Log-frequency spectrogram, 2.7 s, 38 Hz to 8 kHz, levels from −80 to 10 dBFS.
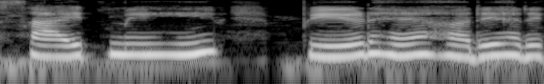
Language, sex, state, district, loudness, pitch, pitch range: Hindi, female, Uttar Pradesh, Budaun, -13 LUFS, 235 Hz, 220-250 Hz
